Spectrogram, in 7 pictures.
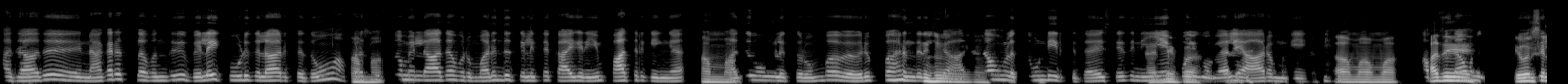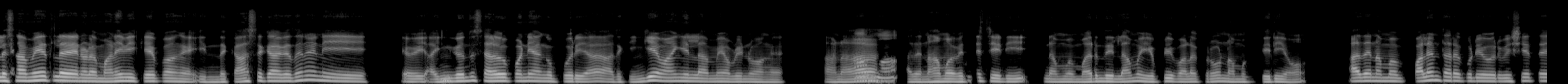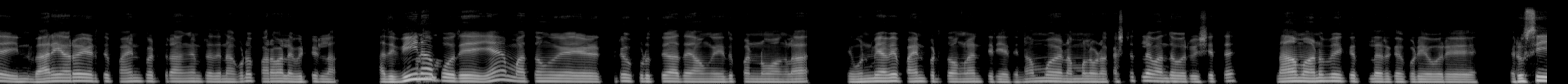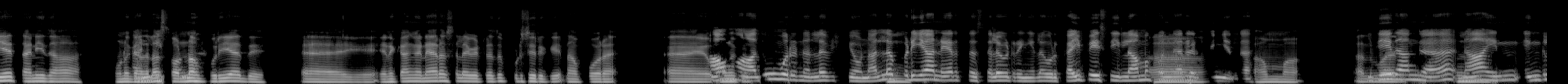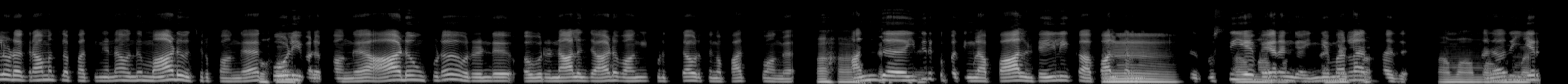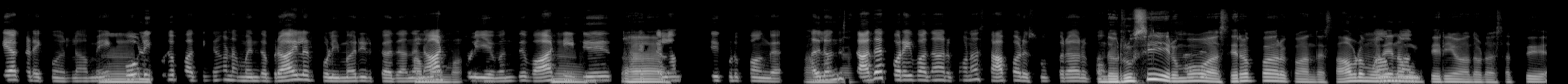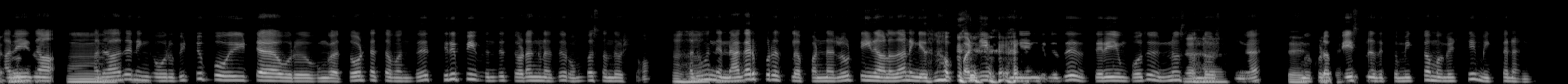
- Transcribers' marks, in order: static; laughing while speaking: "வெறுப்பா இருந்திருக்கு"; distorted speech; laughing while speaking: "கண்டிப்பா"; chuckle; background speech; "ஆரம்பி" said as "ஆரம்முடி"; chuckle; laughing while speaking: "சொன்னா புரியாது"; drawn out: "ம்"; drawn out: "ம்"; in English: "பிராய்லர்"; laughing while speaking: "நீங்க இதெல்லாம் பண்ணியிருக்கீங்கங்கிறது"; laugh
- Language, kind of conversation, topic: Tamil, podcast, மீண்டும் தொடங்க முடிவு எடுக்க உங்களைத் தூண்டிய முக்கிய தருணம் எது?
